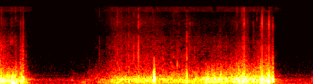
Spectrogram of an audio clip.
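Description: A fluffy synthetic faux-fur windscreen covering a handheld recorder mic is rubbed and scratched with the fingertips of both hands in a shampoo-massage motion. A short burst of dense, muffled rustling gives way to near silence, then the low, crackly scrubbing swells back with a sharp tick and keeps building before cutting off abruptly.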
